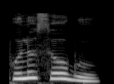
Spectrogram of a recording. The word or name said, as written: ಪಲಸಿಗೆ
